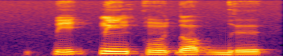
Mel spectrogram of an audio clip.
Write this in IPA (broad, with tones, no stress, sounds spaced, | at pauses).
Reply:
k͡p i˨˦ k͡p ĩ˧ k ũ˨ ɗ ɔ˨ ɡ͡b ɨ˨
